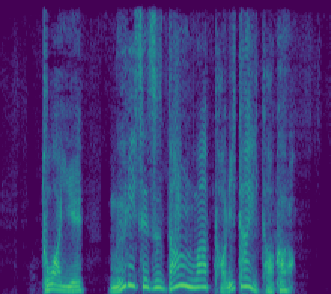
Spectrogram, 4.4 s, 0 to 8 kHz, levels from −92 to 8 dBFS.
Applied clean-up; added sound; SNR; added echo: neural mask model Resemble Enhance denoiser.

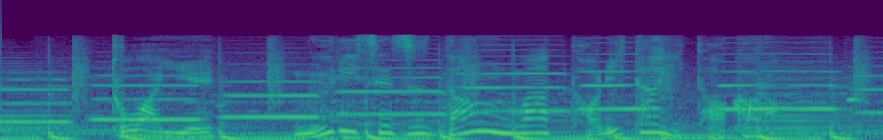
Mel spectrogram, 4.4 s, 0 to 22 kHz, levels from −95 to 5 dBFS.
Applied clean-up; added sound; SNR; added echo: none; Wind instrument, woodwind instrument; 6 dB; none.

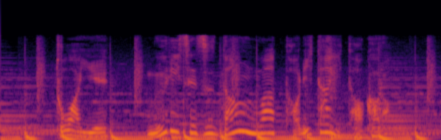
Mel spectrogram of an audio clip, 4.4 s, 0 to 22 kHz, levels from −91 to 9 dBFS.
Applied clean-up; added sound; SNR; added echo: none; none; none; none.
